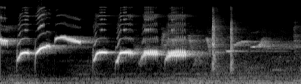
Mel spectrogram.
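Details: White-rumped shama training song: repeated rising whistled notes, roughly two per second, each sweeping up then levelling, ending with sharp clicks and a thin sustained whistle.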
